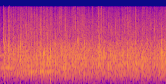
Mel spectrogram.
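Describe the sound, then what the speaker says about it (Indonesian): Dense, steady applause from a mall audience at a comedy show, loud and continuous throughout with a crowd clapping as one wash of sound. "Tepuk tangan buat Dude and Dudes dong"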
